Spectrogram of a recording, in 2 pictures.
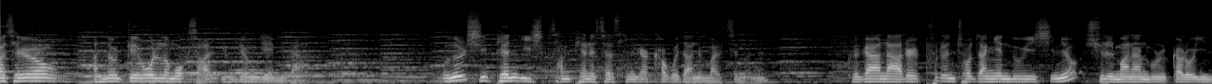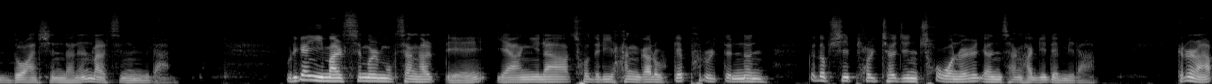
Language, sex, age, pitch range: Korean, male, 60-79, 110-145 Hz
